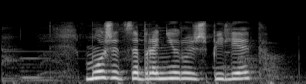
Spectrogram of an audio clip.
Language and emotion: Russian, angry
